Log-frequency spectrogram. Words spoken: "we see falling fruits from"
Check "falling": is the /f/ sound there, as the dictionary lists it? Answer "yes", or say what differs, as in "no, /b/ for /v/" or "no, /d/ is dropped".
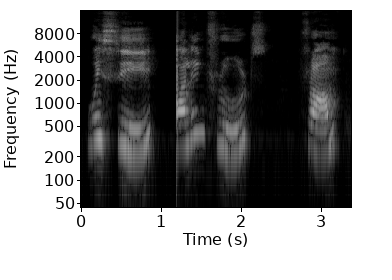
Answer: no, /p/ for /f/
